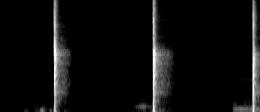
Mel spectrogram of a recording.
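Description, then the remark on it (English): Three sharp hand claps, evenly spaced about a second apart, form a deliberate slow clap by a mysterious-looking tiefling, heard from a distance while walking out of a stadium. Each is crisp and bright and stands out against near silence. “you hear a slow clap, and as you turn, you see a mysterious looking tiefling.”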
